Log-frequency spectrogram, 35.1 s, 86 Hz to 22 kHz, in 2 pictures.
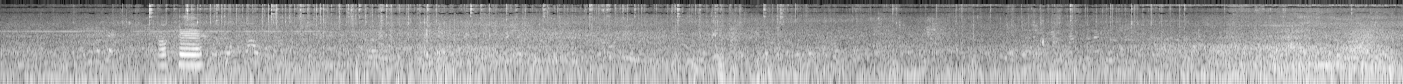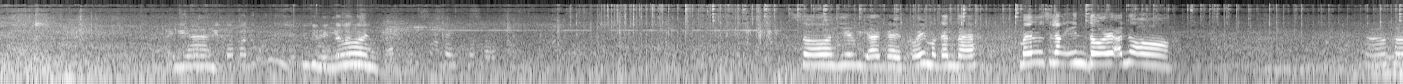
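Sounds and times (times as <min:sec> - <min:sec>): road traffic rumble: 0:00.0 - 0:35.0
voices of passers-by: 0:00.0 - 0:35.0.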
